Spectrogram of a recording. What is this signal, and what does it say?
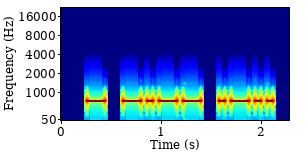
Morse code, heard as a keyed tone, about 20 wpm, 700 Hz. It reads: TYL
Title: USA Call Sign Postfixes - 3 Letters 20wpm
